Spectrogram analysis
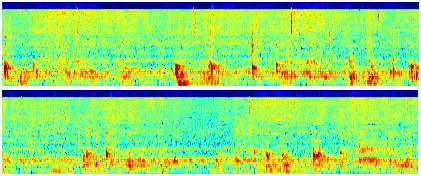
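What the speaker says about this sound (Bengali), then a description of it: "লঙ্কাটা দিয়ে দিলাম বলে গরম মশলাটাও ভেজে নিচ্ছি, খুব ভালো সুগন্ধ হবে।" Garam masala and chilli fry in oil for Champaran-style mutton, a close, busy crackle and sizzle with frequent sharp pops and stirring scrapes, steady throughout.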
